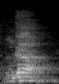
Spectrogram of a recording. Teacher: N is the nasal and Ga has been prenasalized. It's the stop.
